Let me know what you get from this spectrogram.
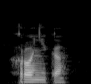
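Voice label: "хроника" Komi, male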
